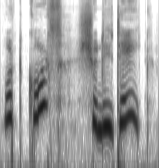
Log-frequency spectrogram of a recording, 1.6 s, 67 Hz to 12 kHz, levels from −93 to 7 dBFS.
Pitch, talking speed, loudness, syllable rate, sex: 305 Hz, 190 wpm, -15 LUFS, 4.4 syllables/s, female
